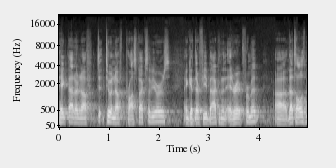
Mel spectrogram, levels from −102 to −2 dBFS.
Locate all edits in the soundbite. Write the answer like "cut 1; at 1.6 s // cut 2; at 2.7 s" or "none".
none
